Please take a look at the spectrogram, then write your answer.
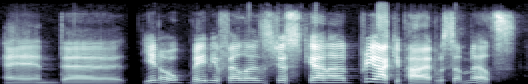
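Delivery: lightly voiced, halting witness with high, loud bursts; evasive witness. Cornered witness excuses his nights out, haltingly evasive. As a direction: stall and fumble toward an excuse.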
